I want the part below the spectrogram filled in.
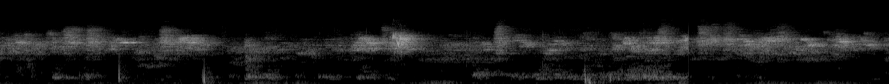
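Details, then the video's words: Happy pet budgerigar keeps up a rolling, scratchy chatter of chirps and squeaks, with occasional clicks and soft lower murmurs mixed into the continuous warble. "Happy budgie chirping sound"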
